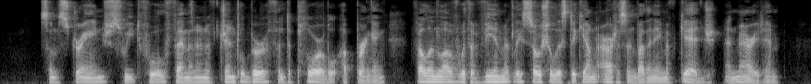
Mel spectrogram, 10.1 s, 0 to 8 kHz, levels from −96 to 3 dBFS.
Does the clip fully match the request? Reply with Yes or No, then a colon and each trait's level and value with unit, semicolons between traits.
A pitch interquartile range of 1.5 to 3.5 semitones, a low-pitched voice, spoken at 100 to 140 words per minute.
No: narrow, 2.4 semitones; very low, 85 Hz; average, 165 wpm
